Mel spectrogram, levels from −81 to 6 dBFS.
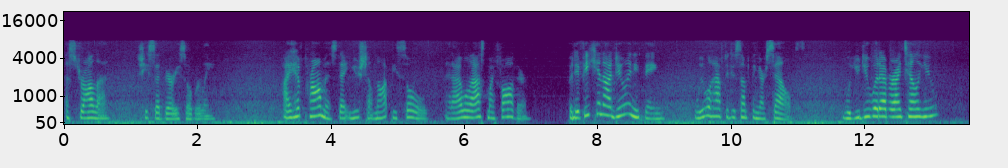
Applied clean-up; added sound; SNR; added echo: none; Fire; 14 dB; none.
